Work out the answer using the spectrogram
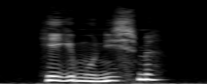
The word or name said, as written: hegemonisme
